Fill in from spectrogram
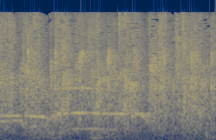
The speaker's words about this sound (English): And friends, a huge round of applause.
